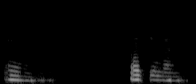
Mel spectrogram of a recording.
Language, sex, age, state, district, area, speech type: Tamil, female, 30-45, Tamil Nadu, Tiruvarur, rural, conversation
